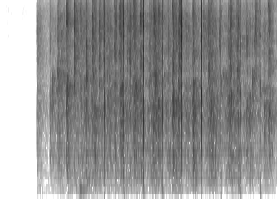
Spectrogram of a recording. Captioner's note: audience applauding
